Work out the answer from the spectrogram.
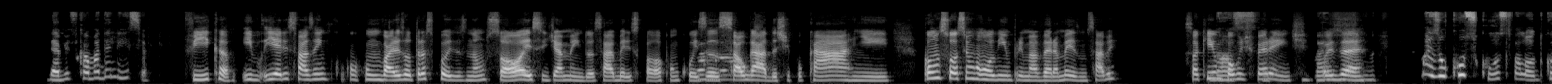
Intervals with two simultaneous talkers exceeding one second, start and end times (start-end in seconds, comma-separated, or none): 12.1-13.7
